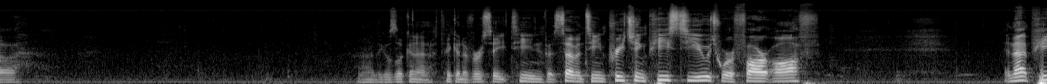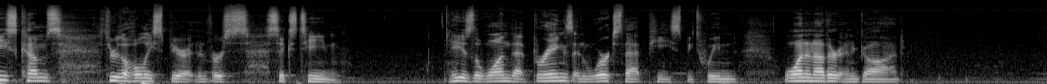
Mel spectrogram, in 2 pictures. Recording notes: Council Message. Message preached at Word of Hope.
